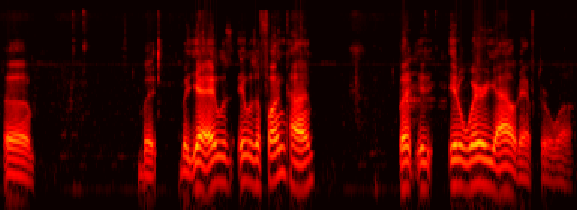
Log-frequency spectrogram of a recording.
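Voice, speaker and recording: A man's voice: medium pitch, lively intonation, a little slow, pauses often, mellow, no room sound, highs cut off. A middle-aged man with a Cajun accent, chatting casually as a co-host in a blunt, rambling way. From Louisiana. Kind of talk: casual chat.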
